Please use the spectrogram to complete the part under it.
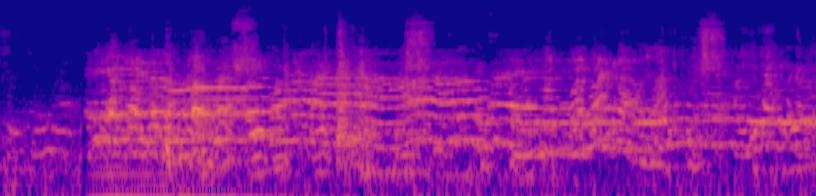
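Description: A woman sings outdoors.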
